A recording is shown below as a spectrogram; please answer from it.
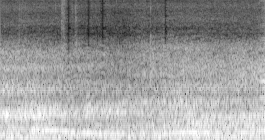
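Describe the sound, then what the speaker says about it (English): A garbage truck drives past outside on a street where new houses are going up, its engine a steady, loud low rumble that fills the whole moment. "Oh my gosh, now that's the garbage man."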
